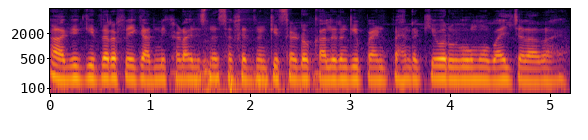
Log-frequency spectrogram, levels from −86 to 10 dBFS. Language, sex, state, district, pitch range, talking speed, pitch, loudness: Hindi, male, Uttar Pradesh, Lalitpur, 155-165 Hz, 300 wpm, 160 Hz, -17 LUFS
